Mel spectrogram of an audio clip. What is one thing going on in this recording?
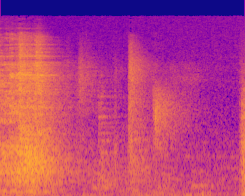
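A cue strikes a pool ball with a sharp tap.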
